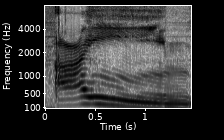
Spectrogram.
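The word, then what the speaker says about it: عين: It is ain. Yes, very interesting. Ain. From the middle portion of throat.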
